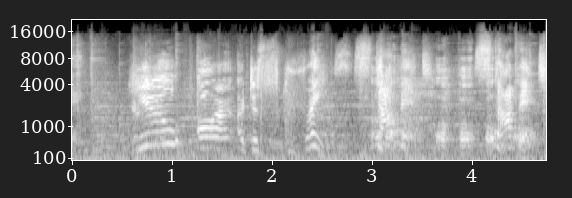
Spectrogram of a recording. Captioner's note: chuckles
